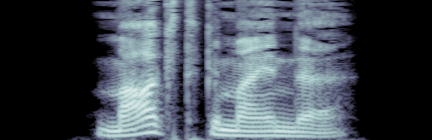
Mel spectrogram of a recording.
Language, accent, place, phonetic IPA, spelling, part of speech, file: German, Germany, Berlin, [ˈmaʁktɡəˌmaɪ̯ndə], Marktgemeinde, noun, De-Marktgemeinde.ogg
- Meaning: market town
